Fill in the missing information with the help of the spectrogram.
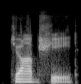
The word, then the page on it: jobsheet: American English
